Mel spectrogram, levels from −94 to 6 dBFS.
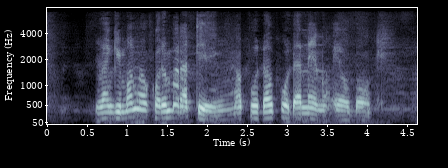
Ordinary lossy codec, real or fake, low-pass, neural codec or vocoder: MP3, 48 kbps; fake; 7.2 kHz; codec, 44.1 kHz, 2.6 kbps, DAC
